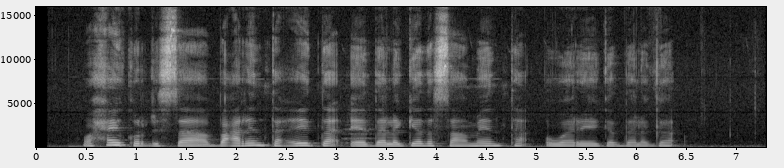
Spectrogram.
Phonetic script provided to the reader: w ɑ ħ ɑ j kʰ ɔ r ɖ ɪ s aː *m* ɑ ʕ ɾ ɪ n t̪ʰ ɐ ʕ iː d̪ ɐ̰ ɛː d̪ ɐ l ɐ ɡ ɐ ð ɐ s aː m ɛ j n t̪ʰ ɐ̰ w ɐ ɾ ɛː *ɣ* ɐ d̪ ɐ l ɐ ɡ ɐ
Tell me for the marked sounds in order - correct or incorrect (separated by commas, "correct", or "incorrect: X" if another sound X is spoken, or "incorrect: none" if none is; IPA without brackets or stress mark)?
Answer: incorrect: b, correct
